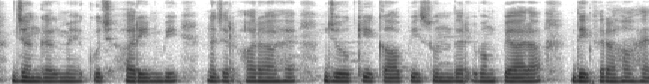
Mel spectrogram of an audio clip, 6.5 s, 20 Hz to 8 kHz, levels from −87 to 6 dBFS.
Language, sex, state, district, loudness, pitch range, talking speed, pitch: Hindi, male, Bihar, Jamui, -17 LUFS, 130-135 Hz, 165 wpm, 135 Hz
